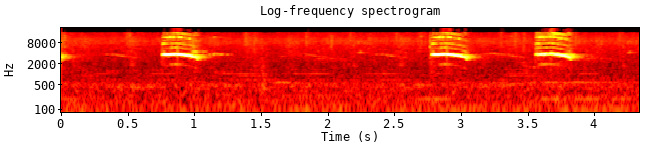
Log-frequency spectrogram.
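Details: Call of an Oriental white-eye used to trap birds: a trailing note at the start, then three loud, buzzy, falling calls at irregular intervals in an otherwise quiet setting.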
